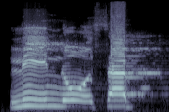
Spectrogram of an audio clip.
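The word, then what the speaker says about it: لِنُثَبِّتَ: Linusabbita, karena di sini ada huruf sa. Iya? Tartilkan bunyinya.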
